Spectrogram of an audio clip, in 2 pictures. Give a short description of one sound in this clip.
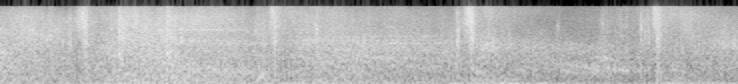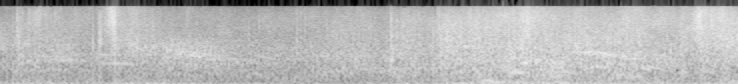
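A low rumbling din of battle goes on throughout.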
